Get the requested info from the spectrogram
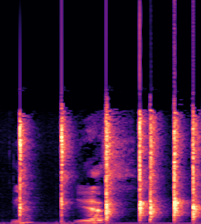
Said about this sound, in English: Yes. Finally. It's like, why do you think we're clapping? Yeah, you could probably guess.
